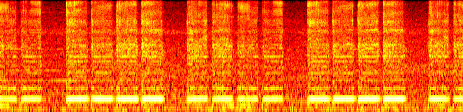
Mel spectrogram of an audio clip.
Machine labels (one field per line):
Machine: slide rail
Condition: abnormal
